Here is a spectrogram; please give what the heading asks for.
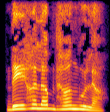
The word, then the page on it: ದೇಹಲಬ್ಧಾಂಗುಲ: dēhaalabdhāŋgula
